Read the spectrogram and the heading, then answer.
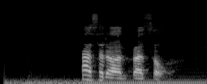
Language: Thai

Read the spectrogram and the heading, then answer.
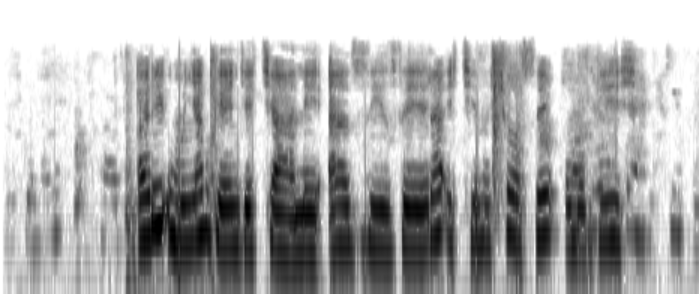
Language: Kinyarwanda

